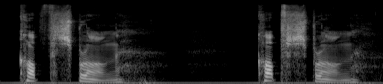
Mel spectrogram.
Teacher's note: In the word Kopf, both the P and the F are pronounced. I told you every letter counts, and the P seems to interfere somewhat with the sh sound following it.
